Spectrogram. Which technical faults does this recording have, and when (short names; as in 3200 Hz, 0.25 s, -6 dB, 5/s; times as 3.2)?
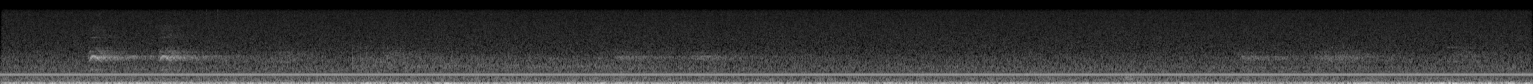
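tone 460 Hz -29 dBFS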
